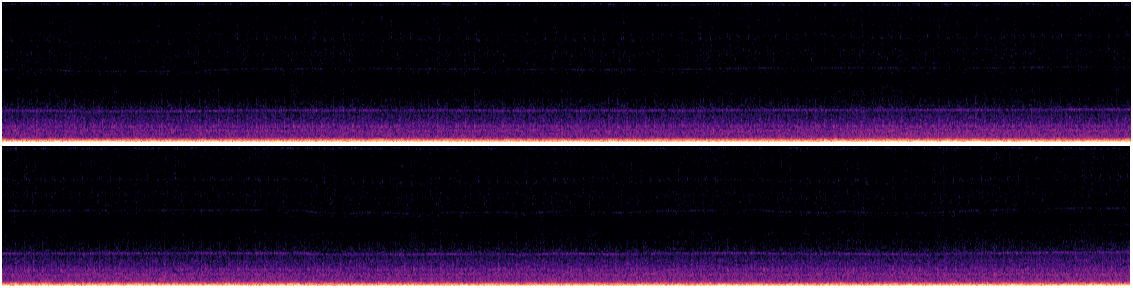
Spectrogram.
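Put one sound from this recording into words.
A truck engine drones steadily in a low rumble from inside the cab.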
